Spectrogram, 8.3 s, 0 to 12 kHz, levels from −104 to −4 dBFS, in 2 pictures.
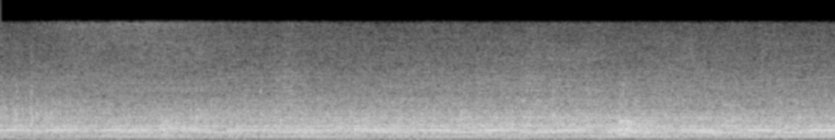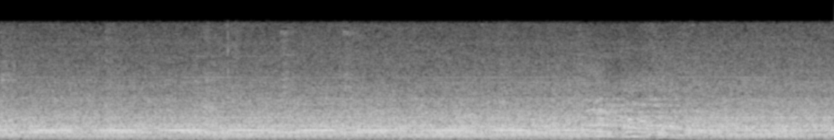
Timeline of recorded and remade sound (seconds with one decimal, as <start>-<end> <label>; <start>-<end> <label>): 0.0-7.1 recorded; 7.1-7.6 remade; 7.6-8.3 recorded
